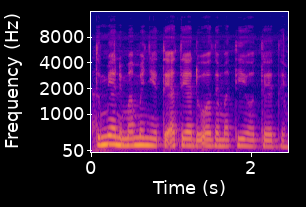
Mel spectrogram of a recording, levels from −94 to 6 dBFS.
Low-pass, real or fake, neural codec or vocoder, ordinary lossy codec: 14.4 kHz; real; none; none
